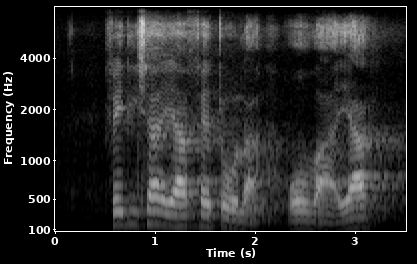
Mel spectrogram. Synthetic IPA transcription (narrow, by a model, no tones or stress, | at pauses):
fediʃajafɛtʼʊlaɣʊbaja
